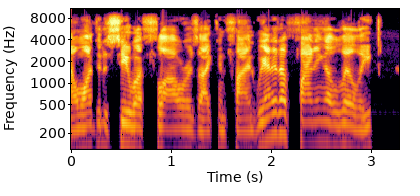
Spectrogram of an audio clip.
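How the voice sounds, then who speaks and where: Mumbling at a very fast pace, a man speaks at medium pitch with ordinary pitch variation. His tone is bright and sharp, and the sound is dry and close with no echo. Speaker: gaming video creator. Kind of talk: gameplay commentary. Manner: halting.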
